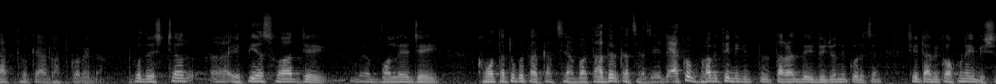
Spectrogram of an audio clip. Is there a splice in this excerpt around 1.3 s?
yes; 1 cut; at 1.3 s

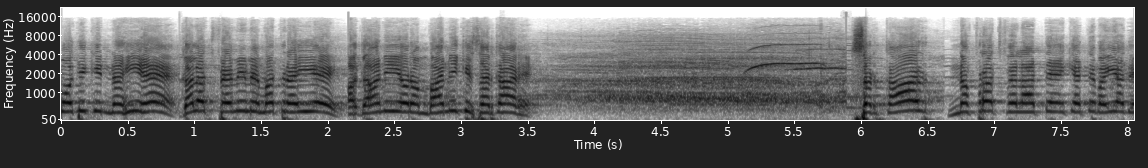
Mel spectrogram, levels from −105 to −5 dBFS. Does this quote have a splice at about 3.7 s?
no; 4 cuts; at 0.8 s, 2.1 s, 5.9 s, 6.6 s

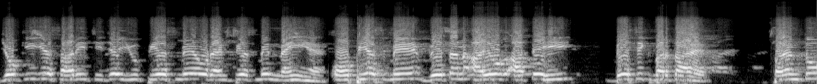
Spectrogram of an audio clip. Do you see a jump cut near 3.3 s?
yes; 1 cut; at 3.3 s

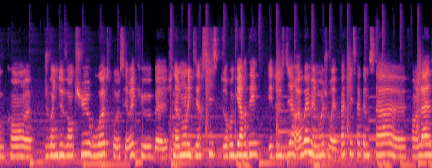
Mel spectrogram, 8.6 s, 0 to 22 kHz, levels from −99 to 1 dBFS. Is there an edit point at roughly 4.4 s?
no; 0 cuts

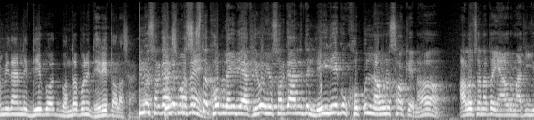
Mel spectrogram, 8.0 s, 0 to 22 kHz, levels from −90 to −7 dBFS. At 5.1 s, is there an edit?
no; 1 cut; at 2.1 s

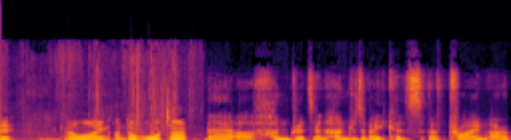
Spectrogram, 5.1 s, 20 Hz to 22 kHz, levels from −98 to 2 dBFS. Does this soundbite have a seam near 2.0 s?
yes; 2 cuts; at 2.0 s, 4.2 s

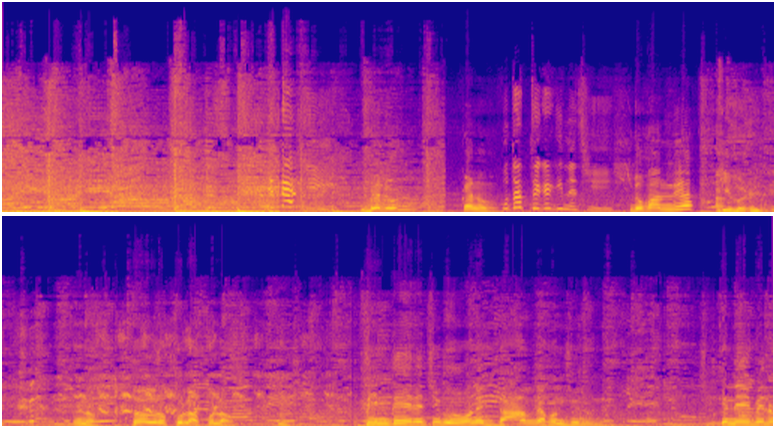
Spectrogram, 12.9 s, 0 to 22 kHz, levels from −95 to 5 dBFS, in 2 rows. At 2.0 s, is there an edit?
no; 0 cuts

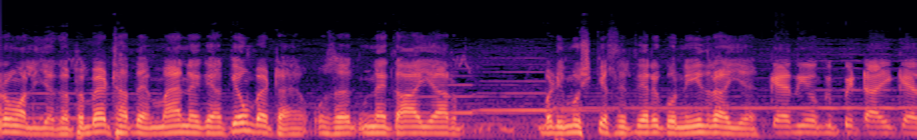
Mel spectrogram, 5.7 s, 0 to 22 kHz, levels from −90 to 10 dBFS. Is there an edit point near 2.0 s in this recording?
no; 1 cut; at 4.8 s

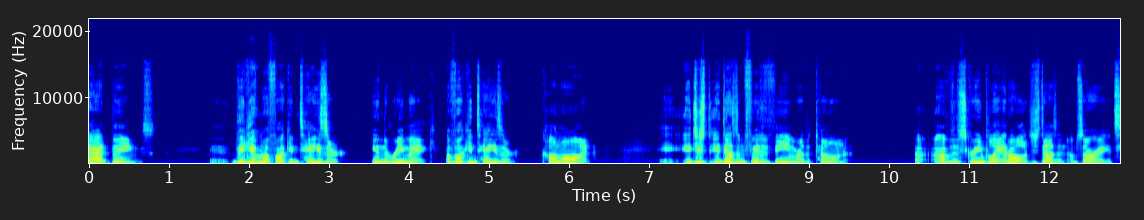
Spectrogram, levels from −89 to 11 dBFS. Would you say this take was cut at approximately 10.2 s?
yes; 1 cut; at 10.2 s

